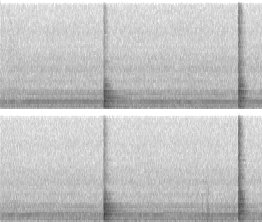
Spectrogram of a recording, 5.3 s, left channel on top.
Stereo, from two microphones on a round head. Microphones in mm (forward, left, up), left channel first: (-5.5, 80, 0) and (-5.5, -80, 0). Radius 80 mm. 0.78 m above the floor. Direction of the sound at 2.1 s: 5° right (ahead or behind).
